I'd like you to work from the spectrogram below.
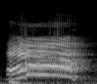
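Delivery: short low yelp; sudden startled cry. Real, not acted.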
